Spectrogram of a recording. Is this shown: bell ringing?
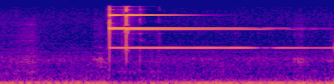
yes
